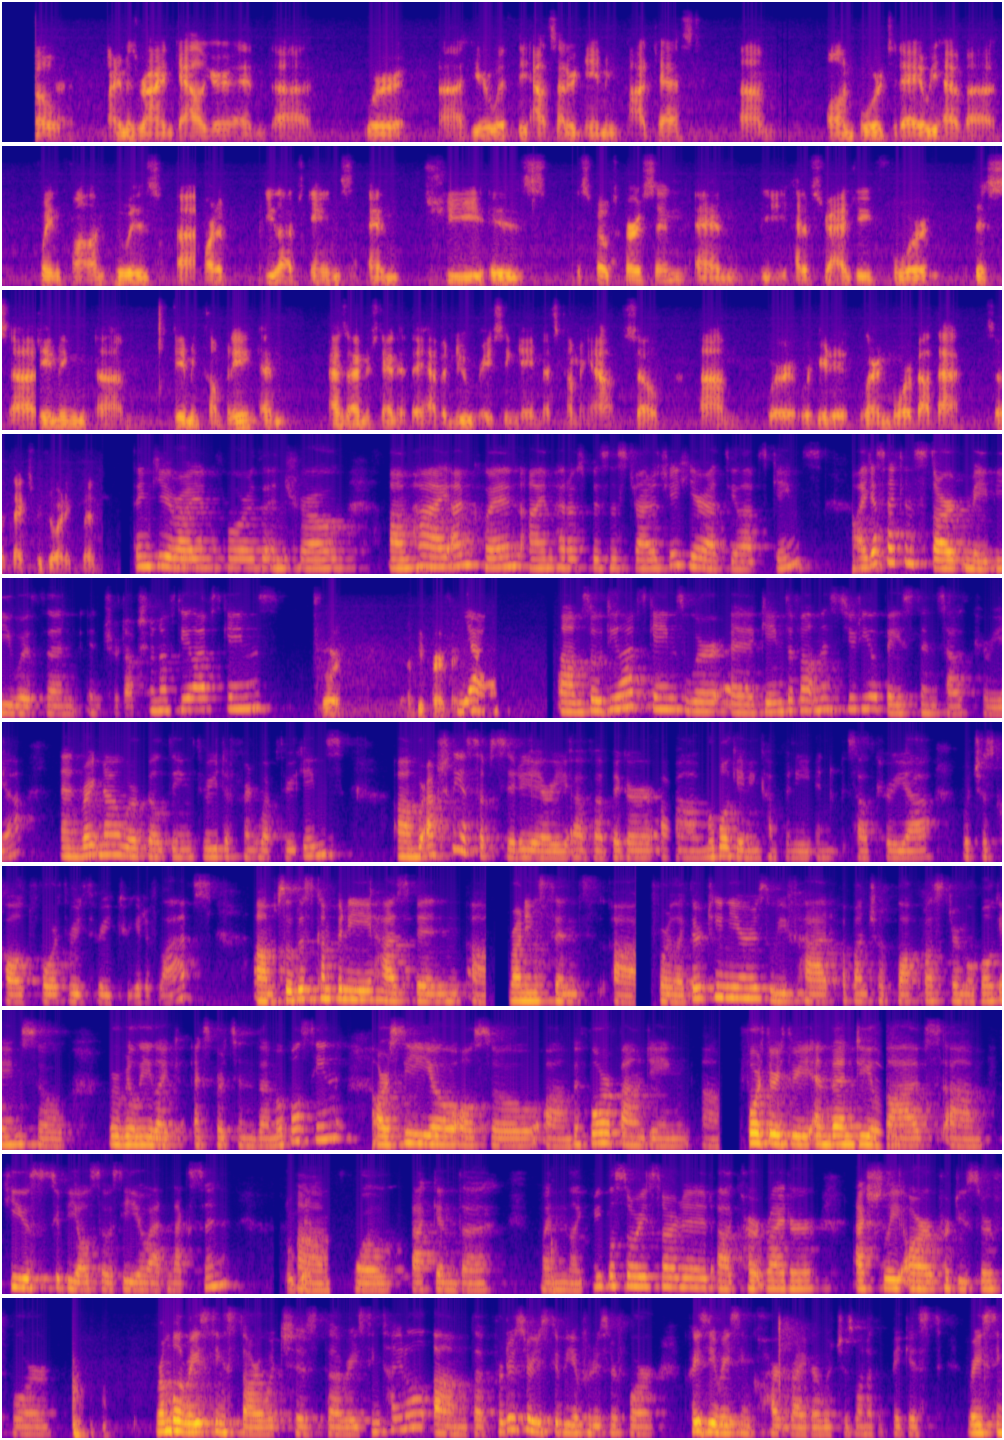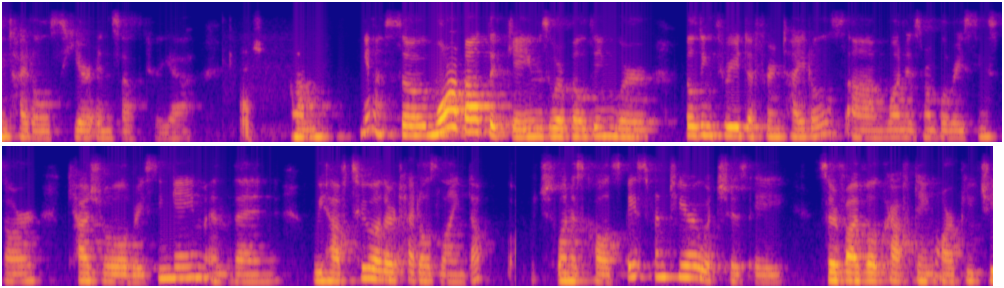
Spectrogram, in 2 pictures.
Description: Rumble Racing Star, their crowning achievement, is a casual racing game that just finished a closed beta to widespread acclaim. This interview is a rare chance to learn about the game and the developer’s ambitions before the open beta in October.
